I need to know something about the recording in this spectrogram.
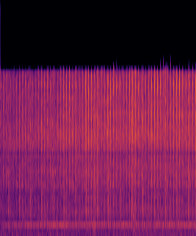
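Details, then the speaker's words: Engine heard through the doghouse after transmission fluid was put in the carburetor, radiator cap off: uneven, lumpy idle with irregular patter under a steady high whine, same roughness at higher rpm; worn rings, owner suspects fuel injectors or spark plugs. "I don't know. You hear how it's running. I can give it some gas and it'll run the same, just higher RPM."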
